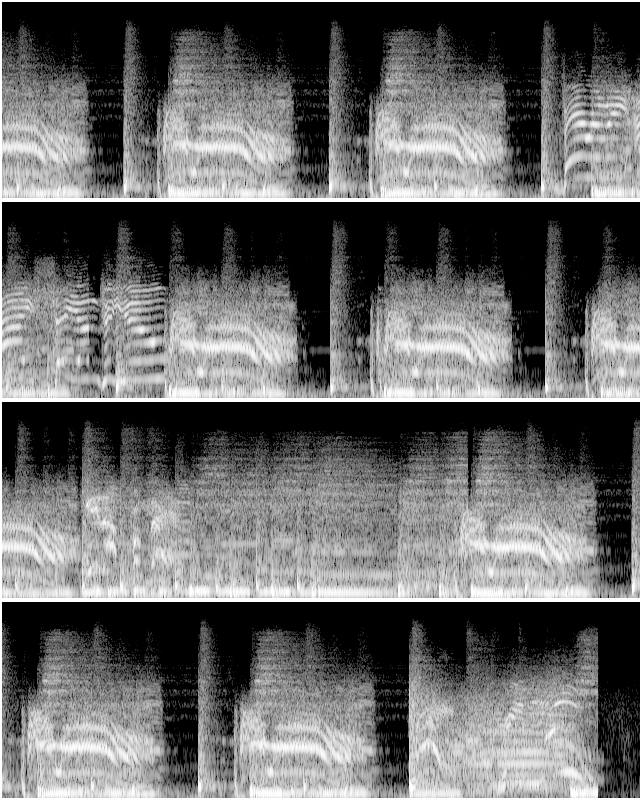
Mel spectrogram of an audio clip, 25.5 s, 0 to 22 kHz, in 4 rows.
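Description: A 1975 sound collage: an American evangelist's impassioned shouting is spliced over looped sampled rock guitar, chopped into repeating bursts with abrupt cuts and short gaps, loud and dense throughout, resembling proto-hip-hop.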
